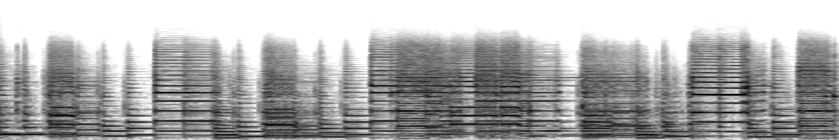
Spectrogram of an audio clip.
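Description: Electric guitar played through an effects pedal set for slight overdrive breakup, a steady run of plucked notes and chords with a mildly gritty edge, loud and close with no talking.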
